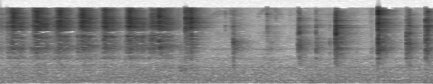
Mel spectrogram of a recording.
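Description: Handling noise from an Arcturus AR airsoft rifle's buffer tube and lower receiver being turned in the hands: a quick run of small clicks and rubs, about three a second, for the first two seconds, then a few sharper ticks.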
